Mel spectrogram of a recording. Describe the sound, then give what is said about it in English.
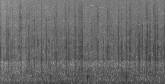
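Heavy rain pours down steadily onto a hard street surface in terraced streets beside a railway line in Cambridge on a warm, muggy day, a dense, continuous hiss of countless drops with scattered sharper splatters, and no voices. “It was muggy and rain started hammering down as we walked through the terraced streets that were hugging the railway line.”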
